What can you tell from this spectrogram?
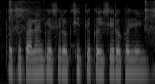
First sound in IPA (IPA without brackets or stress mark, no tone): p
